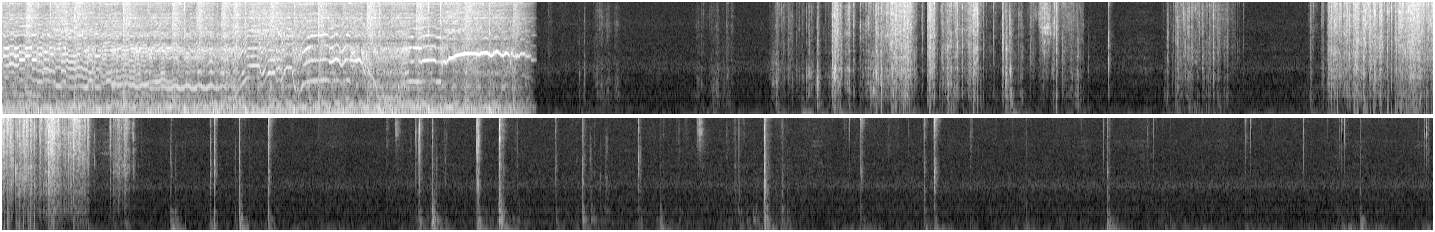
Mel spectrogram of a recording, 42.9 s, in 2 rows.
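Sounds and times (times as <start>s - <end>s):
packaging torn and crinkled: 11.6s - 16.3s, 17.4s - 18.6s, 19.6s - 23.5s.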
